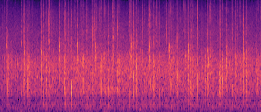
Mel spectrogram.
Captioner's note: applause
